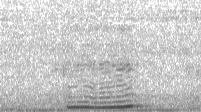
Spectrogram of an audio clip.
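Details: Five-month-old French Bulldog puppy snoring while asleep, making one soft, thin whistling tone about half a second long that holds steady and lifts slightly at the end, against a quiet background.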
